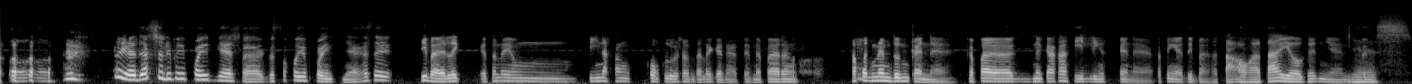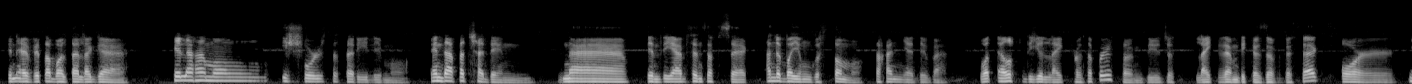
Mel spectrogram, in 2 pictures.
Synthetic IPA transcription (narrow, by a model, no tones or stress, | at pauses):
ʔoʔ | pɛɾɐjanʔak̚t͡ʃ̪wɐlipɐjpo̞jnt̪̚ŋaʃaɡʊst̪o̞ko̞jʊŋpo̞jnt̪̚ɲakɐsɛ | d̪̥ɪbalajk̚ʔɛt̪o̞nɐjʊŋpiːnɐkɐŋkoŋkluːʃont̪ɐlɐɡanaːt̪ɛnːɐpaːɾɐŋ | kɐpɐɡ̚nɐnd̪onkɐnakɐpaɡ̚nɐɡ̚kaːkɐfiːlɪŋskɐnɐkɐsɛŋad̪ɪbaɐt̪aːʔo̞ŋat̪aːjo̞ɡɐɲanpɛsʔɪnɛvɪt̪ɐbɐlt̪ɐlɐɡa | kɐjlaːŋɐnmo̞ŋʔɪʃuɹsɐsɐɾiːlɪmo̞ | ʔɛnd̪aːpɐt̪̚ʃad̪ɛnː | ɐʔɪ̃nðiʔabsɛnsɔv̥sɛk̚sʔɐnobɐjʊŋɡʊst̪omo̞sɐkɐɲɲad̪ɪba | wɔt̪ɛlsd̪ʊjʊlajk̚fɹɐmðɐpɛɹsɔ̃nd̪ʊjʊd͡ʒɐst̪̚lajk̚ðɛmbɪkɔsɔvðɐsɛksʔoɹ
